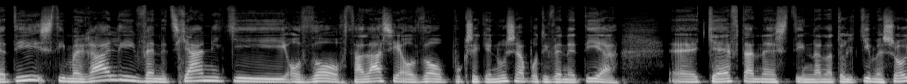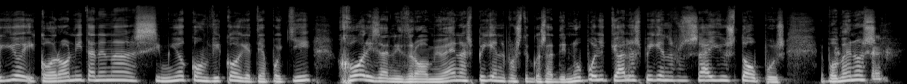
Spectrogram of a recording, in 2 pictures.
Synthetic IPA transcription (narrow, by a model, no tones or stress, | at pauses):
ɐt̪ist̪ime̞ɣɐlive̞net͡sçɐnicio̞ðo̞θɐlɐsiɐ̰o̞ðo̞pukse̞cinuse̞ɐpo̞t̪ive̞ne̞t̪iɐ | ce̞e̞ft̪ɐne̞st̪ḭnɐnɐt̪o̞licime̞so̞ʝio̞iko̞ɾo̞niit̪ɐne̞nɐsimio̞ko̞ɱviko̞ʝɐt̪iɐpo̞cixo̞ɾizɐniðɾo̞mio̞e̞nɐspiʝe̞nepɾost̪iɡo̞st̪ɐnd̪inupo̞liceo̞ɐlo̞spiʝe̞ne̞spɾost̪u̥sɐʝiust̪o̞puse̞po̞me̞no̞s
